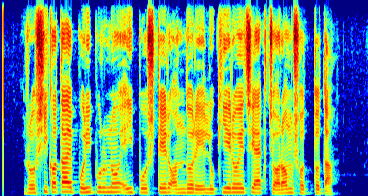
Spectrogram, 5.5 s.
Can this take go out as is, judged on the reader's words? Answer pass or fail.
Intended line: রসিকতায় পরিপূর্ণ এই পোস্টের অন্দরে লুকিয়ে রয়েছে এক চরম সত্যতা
pass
